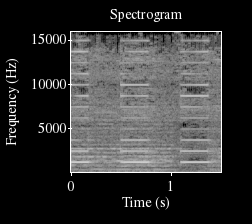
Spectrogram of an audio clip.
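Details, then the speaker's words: Dell/HP laptop with no display: at power-on, short high-pitched beeps about every half second, a five-beep code pointing to a dead CMOS battery. Five-beep POST error code (CMOS battery failure). "तो laptop on करते हैं तो इसमें जो है कि 5 बार beep करता है।"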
